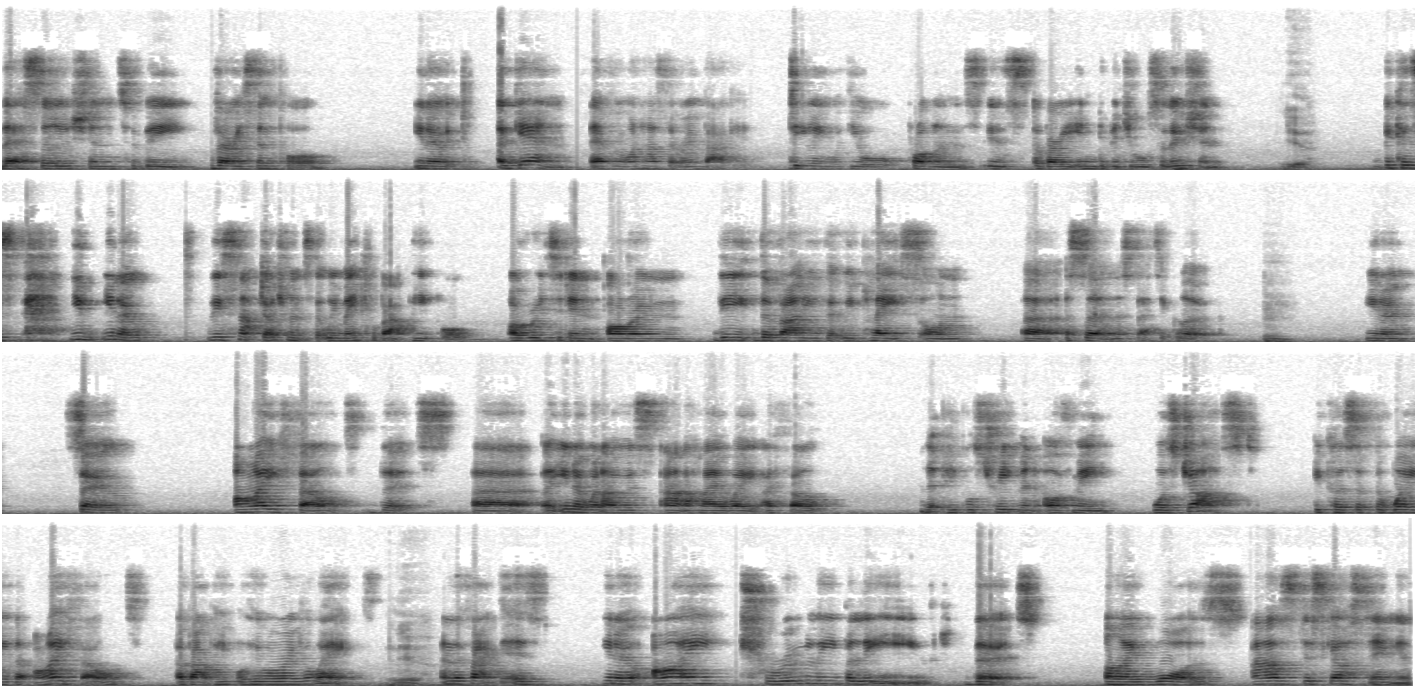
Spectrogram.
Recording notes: I apologise for the fact the sound quality isn’t at the usual quality with it being a remote interview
